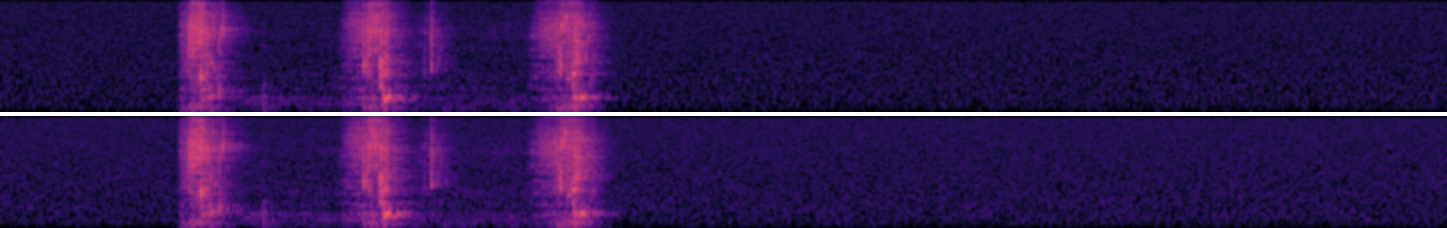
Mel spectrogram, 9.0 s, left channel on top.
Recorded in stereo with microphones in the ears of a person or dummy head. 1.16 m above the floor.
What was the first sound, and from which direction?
A splash, 10° left (ahead or behind).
